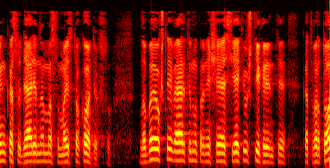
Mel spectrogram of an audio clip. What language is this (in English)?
Lithuanian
